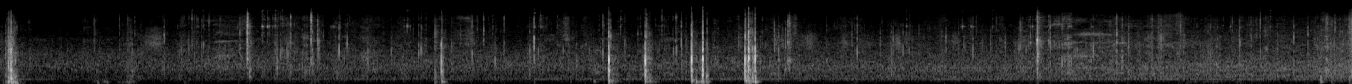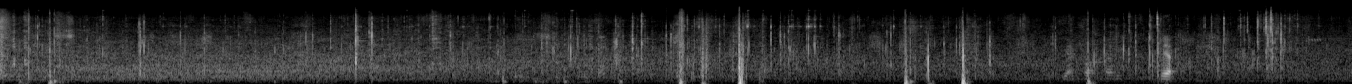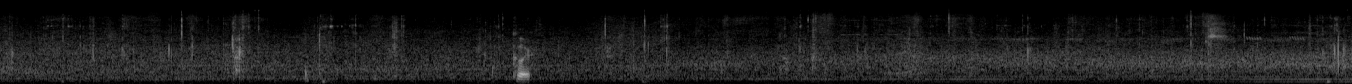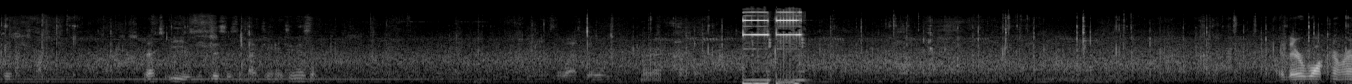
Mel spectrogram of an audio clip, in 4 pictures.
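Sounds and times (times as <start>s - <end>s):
footsteps: 0.0s - 32.2s.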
